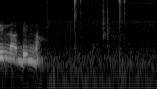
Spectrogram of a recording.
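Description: A few scattered keystrokes on a computer keyboard, single clicks with short gaps between them, after a brief bit of a man's speech.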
